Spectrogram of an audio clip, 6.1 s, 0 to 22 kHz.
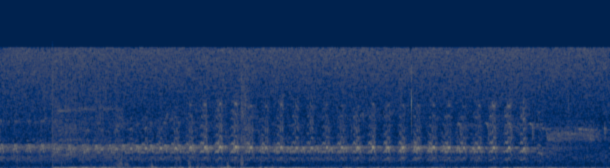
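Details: A Northern Flicker at the Sax-Zim Bog Welcome Center, northeastern Minnesota, on a foggy, calm early morning on April 28, 2020, gives its rapid, rhythmic 'flicka-flicka-flicka' namesake call of slightly nasal notes for about five seconds over low rumble.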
